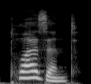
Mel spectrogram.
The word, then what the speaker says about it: pleasant: as in the words get best and read pleasant pleasure something similar happens with the word court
